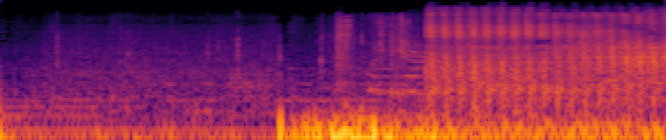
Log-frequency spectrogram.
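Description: Rapid bursts of gunfire from a weapon in the Fortnite video game, loud and dense from about the midpoint onward over a rumbling low mix, with a voice talking under it.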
